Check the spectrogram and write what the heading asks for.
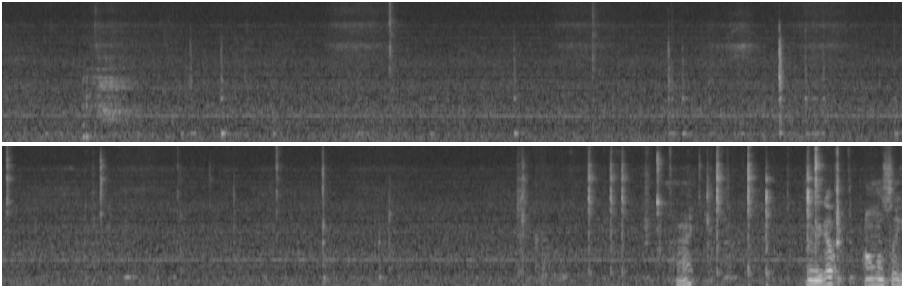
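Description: Scattered light clicks and taps as small rubber grommets are pressed by hand into holes in a vintage Vespa's steel body panel, over a faint steady hum.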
